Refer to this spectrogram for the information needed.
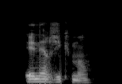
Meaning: energetically
- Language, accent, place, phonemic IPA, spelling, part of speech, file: French, France, Lyon, /e.nɛʁ.ʒik.mɑ̃/, énergiquement, adverb, LL-Q150 (fra)-énergiquement.wav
